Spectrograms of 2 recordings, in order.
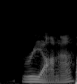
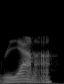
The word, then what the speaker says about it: Rihanna: Going to be totally honest, I have always pronounced her name Rihanna, but I've heard in several interviews she pronounces her own name Rihanna.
